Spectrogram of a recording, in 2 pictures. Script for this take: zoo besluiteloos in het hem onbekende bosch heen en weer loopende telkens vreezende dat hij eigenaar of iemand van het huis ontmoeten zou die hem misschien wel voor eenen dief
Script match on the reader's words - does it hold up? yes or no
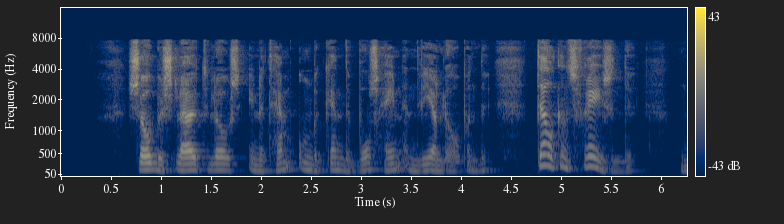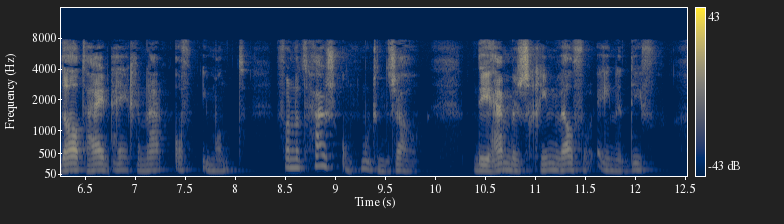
yes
